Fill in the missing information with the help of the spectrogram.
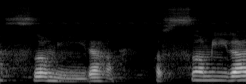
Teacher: जीव का अगला हिस्सा जो है दांतों को स्पर्श करता है। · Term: दंत्या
